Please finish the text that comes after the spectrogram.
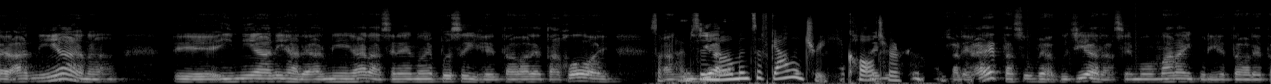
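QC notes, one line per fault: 6.85–9.52 s, speech suppressed in double talk: speech sinks and breaks up, down about 35 dB at worst, likely echo-canceller ducking; spectrogram shows faded, gappy bands.
9.75–9.81 s, speech suppressed in double talk: a brief dip of about 5 dB, likely the same canceller clamping down; waveform shows a small notch in the envelope.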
